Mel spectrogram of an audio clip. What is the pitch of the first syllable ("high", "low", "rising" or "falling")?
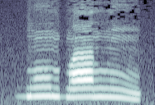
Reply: high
